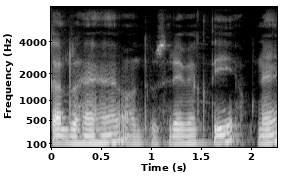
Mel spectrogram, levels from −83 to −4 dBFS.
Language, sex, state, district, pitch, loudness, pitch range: Hindi, male, Chhattisgarh, Kabirdham, 110 Hz, -19 LUFS, 110-115 Hz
